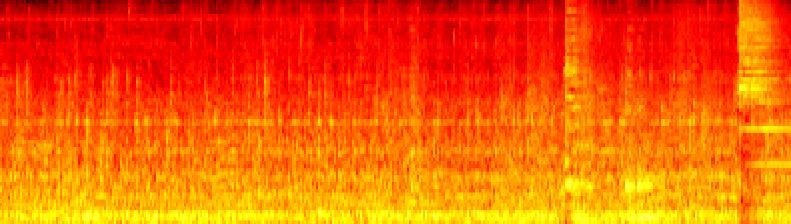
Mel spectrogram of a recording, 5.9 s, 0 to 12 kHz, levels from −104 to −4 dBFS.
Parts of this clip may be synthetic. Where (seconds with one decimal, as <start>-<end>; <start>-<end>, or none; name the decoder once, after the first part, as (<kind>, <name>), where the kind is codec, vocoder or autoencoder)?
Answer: none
